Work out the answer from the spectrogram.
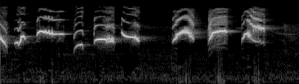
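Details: Fired-up lure White-rumped shama pouring out harsh, intense song: a fast string of loud, clear whistles that rise and fall sharply, arranged in short separate phrases and nearly free of background noise.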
